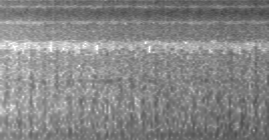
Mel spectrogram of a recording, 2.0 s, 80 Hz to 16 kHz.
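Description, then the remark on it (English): A county fire department rescue helicopter's rotor and engine drone steadily with a low, throbbing hum and broad whooshing noise, continuous and swelling slightly over two seconds, with no voices, as it airlifts a 79-year-old man from his flooded house north of Santa Barbara, California, under clear, sunny skies. “In a video posted by the county fire department, a helicopter airlifted a 79-year-old man from his house after a broken levee swamped his and more than a dozen other homes.”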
